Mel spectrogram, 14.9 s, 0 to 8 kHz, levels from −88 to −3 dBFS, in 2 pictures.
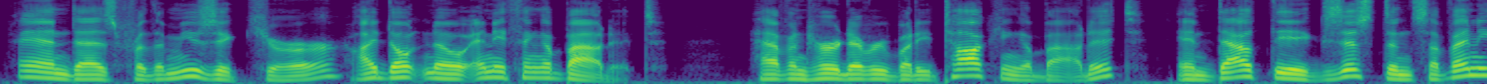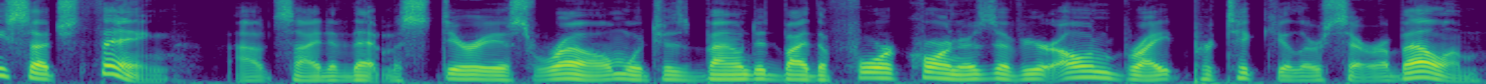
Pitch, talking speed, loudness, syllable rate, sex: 125 Hz, 180 wpm, -20 LUFS, 5.2 syllables/s, male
